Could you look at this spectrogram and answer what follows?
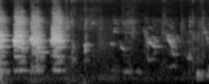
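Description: Desi rooster and chickens calling close by: a loud burst of clucking and crowing squawks in the first second, then scattered softer clucks and chirps from the flock, with no one talking.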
